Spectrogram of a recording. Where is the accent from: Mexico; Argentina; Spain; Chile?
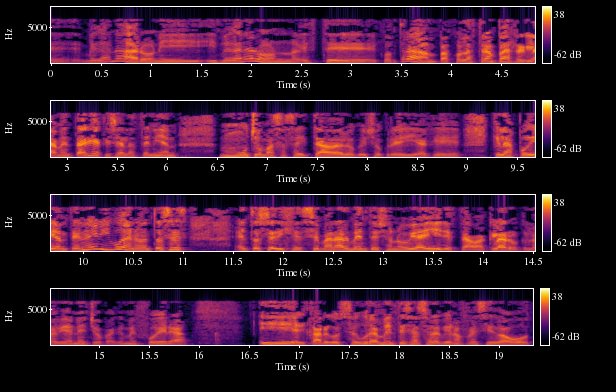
Argentina; Villaguay, Entre Ríos; moved away as an adult; cuando llegué de mi pueblo, de Villaguay, de Entre Ríos, hasta el 73.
